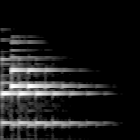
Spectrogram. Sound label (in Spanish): Simple, Notificaciones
